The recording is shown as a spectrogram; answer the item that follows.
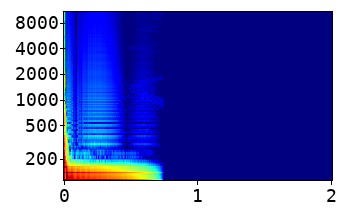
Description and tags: Sub Kick made with Logic Pro X's ultra beat.
beat, drums, Logic, Ultra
